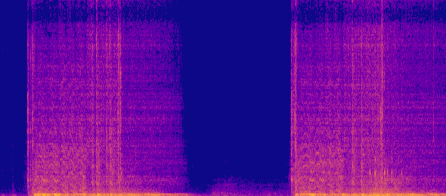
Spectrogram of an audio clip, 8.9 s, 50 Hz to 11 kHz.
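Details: 1971 Dodge Charger R/T 440, cold start attempt after sitting four months, finicky carburetor needing rebuild, battery suspected weak: two long bursts of slow, uneven starter churning with a pause, engine never catches; cause not confirmed.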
